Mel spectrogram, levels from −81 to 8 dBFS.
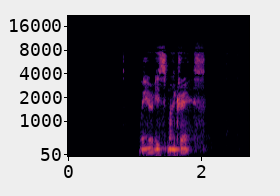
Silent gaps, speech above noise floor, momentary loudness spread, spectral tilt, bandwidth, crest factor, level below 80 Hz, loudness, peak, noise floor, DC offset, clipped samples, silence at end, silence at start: none; 45 dB; 11 LU; -3 dB/octave; 9.8 kHz; 18 dB; -70 dBFS; -32 LUFS; -18 dBFS; -78 dBFS; under 0.1%; under 0.1%; 0.7 s; 1.05 s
